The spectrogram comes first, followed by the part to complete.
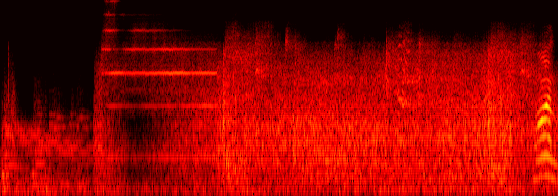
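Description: Music fades out, then a ringing tone with several overtones comes in about a second and a half in. About two seconds later it gives way to a steady rushing hiss, a film sound effect for the glowing, neon-ringed cylinder that appears on screen.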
